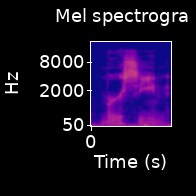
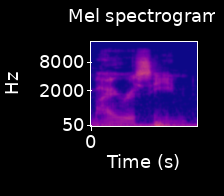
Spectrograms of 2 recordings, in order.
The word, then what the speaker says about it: myrcene: to talk about Marcin mersin actually pronounced my racine is a monoterpene that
